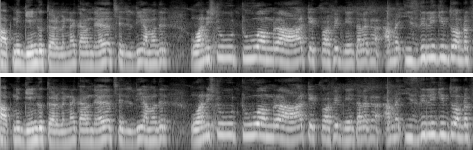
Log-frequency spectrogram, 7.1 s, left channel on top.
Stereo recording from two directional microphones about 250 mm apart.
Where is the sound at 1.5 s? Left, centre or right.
Centre.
